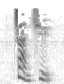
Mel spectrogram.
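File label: "占据", Mandarin Chinese; chinese flashcards; hsk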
